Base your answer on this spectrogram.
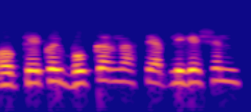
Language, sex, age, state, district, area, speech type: Punjabi, male, 18-30, Punjab, Tarn Taran, urban, conversation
